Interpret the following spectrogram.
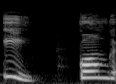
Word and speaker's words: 一共: लिखा हमने दोनों पहले टोन में है, लेकिन उच्चारण करते वक्त इसकी टोन गिर जाएगी, चौथी टोन ई कोंग ऐसे हो जाएगी।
